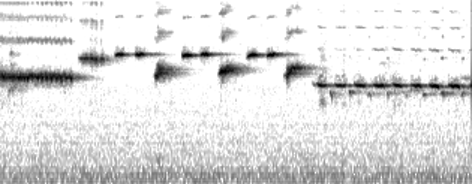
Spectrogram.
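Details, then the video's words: Russian canary from Kuwait singing: a buzzy sustained note, a run of repeated high whistled notes, then a rapid even trill of pulsed notes at one pitch. "Russian canary from Kuwait"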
